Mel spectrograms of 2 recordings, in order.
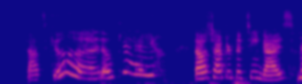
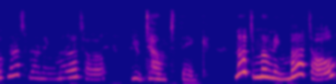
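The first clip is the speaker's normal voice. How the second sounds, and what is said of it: Put-on British accent. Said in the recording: “British accent time”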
